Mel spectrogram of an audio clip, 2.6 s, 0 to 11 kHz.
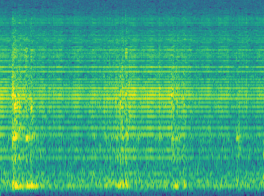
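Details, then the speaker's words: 1976 Octave CAT analog synthesizer, unpowered for about 25 years. Thin steady tone over a low hum, broken by scratchy crackles and dropouts when switches or sliders move: noise from dirty switches and sliders. "i mean the switch is dirty as hell but damn focus so it's not like the switch is bad and not allowing the sound to go through and you can hear how dirty the switches are"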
